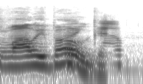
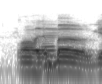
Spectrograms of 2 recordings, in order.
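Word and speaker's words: Wally Boag: It rhymes with Polly Flogue. – Oh, yeah. – Is Wally Bogue. – Wally Bogue, yeah.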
